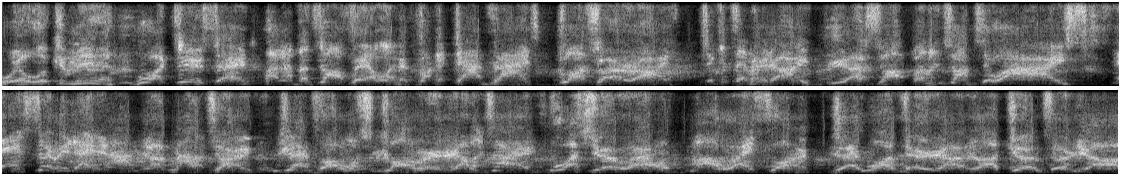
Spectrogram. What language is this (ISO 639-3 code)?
eng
